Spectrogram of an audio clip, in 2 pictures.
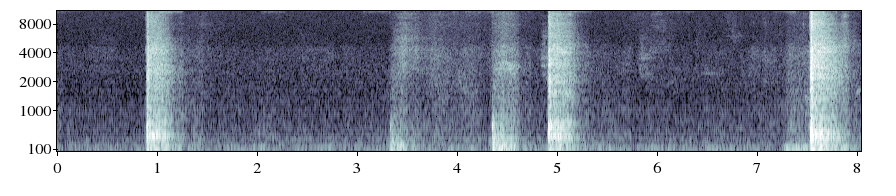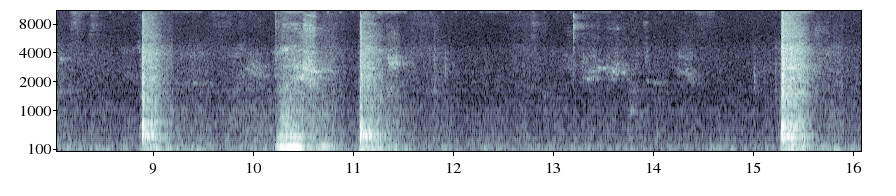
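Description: Wooden chess pieces knock sharply on a board.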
